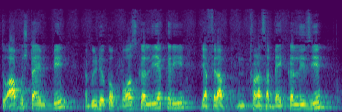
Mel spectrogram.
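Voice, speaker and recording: A man's voice: mid-range voice, moderate pace. A man teaching grammar to students in Hindi mixed with English words, asking and answering his own questions as he goes. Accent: Indian English words in Hindi speech.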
